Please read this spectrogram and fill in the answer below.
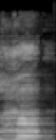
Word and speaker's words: ه: The letter ha. These are its various forms. Looking at it through first, VMA. V. The letter ha is unvoiced, meaning that the vocal cords do not vibrate during its pronunciation.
